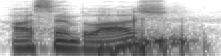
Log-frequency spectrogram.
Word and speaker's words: assemblage: would start by saying assemblage it's a pronunciation of the French way I think um aome BL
